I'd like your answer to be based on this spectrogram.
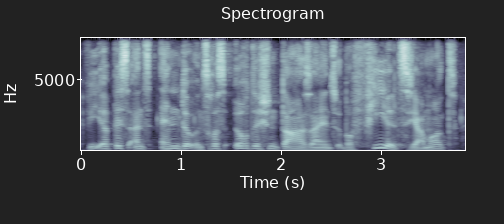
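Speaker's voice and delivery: mock their endless moaning; scornful. Wife sneering at husband's family, scornful.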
